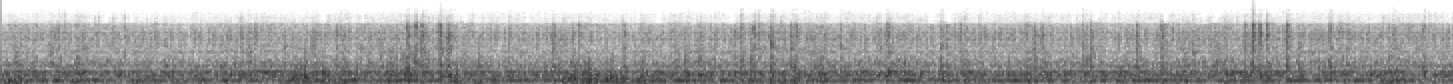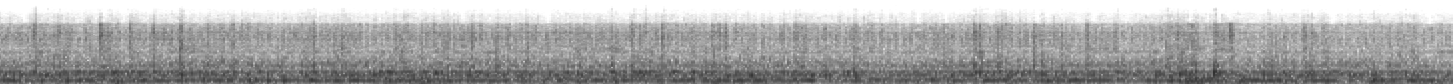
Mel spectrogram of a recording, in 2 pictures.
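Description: Scorpion trike's engine running steadily while riding along a road, a constant low hum under an even rushing noise.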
